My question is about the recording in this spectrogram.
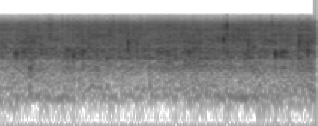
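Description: Oil sizzling around two whole seasoned fish frying in a pan: a steady hiss with scattered small crackles.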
